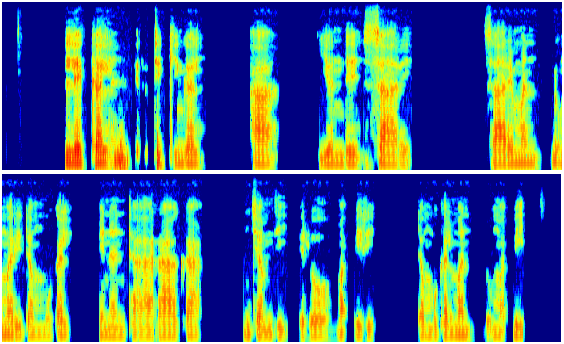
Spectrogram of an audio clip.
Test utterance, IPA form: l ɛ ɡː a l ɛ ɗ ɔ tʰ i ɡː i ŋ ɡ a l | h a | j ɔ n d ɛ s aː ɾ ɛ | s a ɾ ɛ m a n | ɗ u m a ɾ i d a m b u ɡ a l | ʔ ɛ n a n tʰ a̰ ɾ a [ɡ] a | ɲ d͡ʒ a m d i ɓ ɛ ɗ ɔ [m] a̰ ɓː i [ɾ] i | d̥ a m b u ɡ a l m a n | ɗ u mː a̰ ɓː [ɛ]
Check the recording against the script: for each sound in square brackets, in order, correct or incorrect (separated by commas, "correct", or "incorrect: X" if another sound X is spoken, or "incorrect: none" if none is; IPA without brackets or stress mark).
correct, correct, correct, incorrect: i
